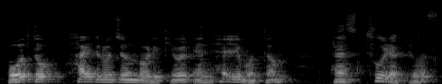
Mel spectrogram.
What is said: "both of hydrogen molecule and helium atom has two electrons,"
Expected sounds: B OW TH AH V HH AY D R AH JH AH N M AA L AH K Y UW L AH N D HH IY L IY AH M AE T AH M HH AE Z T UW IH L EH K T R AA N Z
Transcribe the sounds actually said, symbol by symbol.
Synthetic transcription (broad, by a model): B OW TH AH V HH AY D R AH JH AH N M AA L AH K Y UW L AH N D HH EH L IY M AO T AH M HH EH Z T UW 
